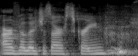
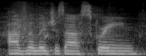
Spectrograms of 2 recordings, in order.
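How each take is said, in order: First: It is said in a Northern Irish accent. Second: It is said in a Northern English accent. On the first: "Northern Ireland" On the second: "north of England would be like"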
